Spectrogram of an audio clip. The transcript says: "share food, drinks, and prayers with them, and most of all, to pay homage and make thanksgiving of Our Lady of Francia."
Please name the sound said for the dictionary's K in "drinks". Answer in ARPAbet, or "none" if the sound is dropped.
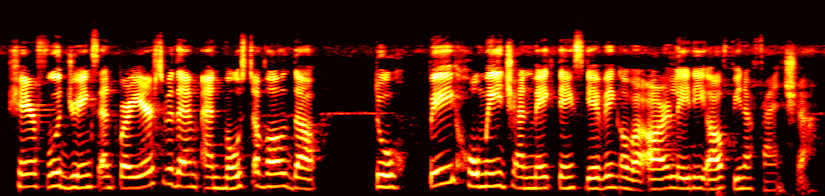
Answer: K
